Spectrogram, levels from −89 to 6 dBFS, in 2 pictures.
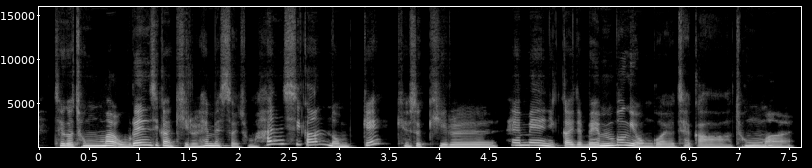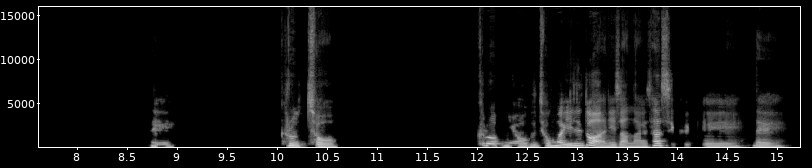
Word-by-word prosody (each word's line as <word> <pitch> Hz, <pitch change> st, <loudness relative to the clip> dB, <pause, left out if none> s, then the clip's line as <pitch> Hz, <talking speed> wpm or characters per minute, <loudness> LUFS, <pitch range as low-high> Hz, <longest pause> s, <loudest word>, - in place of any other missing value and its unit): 제가 215 Hz, -3 st, +2 dB
정말 220 Hz, +3 st, +6 dB
오랜 260 Hz, +11 st, +3 dB
시간 240 Hz, -7 st, 0 dB
길을 175 Hz, -7 st, -8 dB
헤맸어요. 220 Hz, -5 st, 0 dB
정말 165 Hz, 0 st, -13 dB
1 420 Hz, +4 st, -2 dB
시간 355 Hz, -4 st, -5 dB
넘게 180 Hz, -, -4 dB, 0.2 s
계속 200 Hz, -1 st, -6 dB
길을 185 Hz, -1 st, -4 dB, 0.2 s
헤매니까 270 Hz, -9 st, 0 dB
이제 185 Hz, -, -2 dB
멘붕이 230 Hz, -, +6 dB
온 165 Hz, -3 st, -3 dB
거예요 170 Hz, -1 st, -5 dB
제가 160 Hz, -2 st, -8 dB
정말. 190 Hz, -3 st, -1 dB, 1.2 s
네. 180 Hz, -3 st, -6 dB, 1.1 s
그렇죠. 195 Hz, -6 st, +2 dB, 1.4 s
그럼요. 190 Hz, -7 st, 0 dB
그 195 Hz, -, -2 dB
정말 210 Hz, -1 st, +3 dB
일도 230 Hz, +3 st, +6 dB
아니잖아요 165 Hz, -2 st, 0 dB
사실 245 Hz, -3 st, +2 dB
그게. 160 Hz, 0 st, -8 dB
네. 180 Hz, -4 st, -3 dB
195 Hz, 250 characters per minute, -22 LUFS, 175-230 Hz, 1.4 s, 정말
